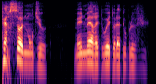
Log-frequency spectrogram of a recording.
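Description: A man's voice: medium pitch, little pitch movement, moderate pace, fairly bright tone, dry recording, natural voice. A man reading an audiobook, voicing an anguished noble mother who pleads with emotion. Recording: dull lo-fi dry recording.

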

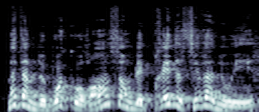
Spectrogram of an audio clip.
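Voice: mid-range voice, big pitch swings, normal speed, a little mellow. A reader narrating a classic novel with dramatic, varied intonation. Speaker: audiobook narrator. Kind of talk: expressive literary narration.

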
